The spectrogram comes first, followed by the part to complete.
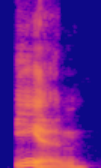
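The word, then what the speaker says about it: Ion: It's Ian Hazakostas. Ian.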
